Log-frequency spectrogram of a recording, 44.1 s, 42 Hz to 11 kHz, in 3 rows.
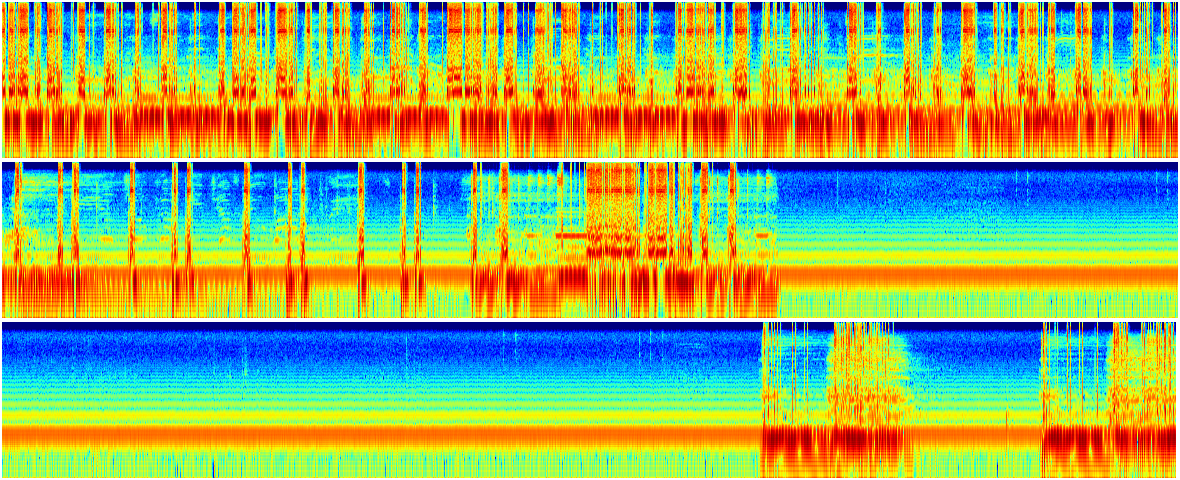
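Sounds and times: band music with sharp guitar: 0.0s - 24.4s, 38.8s - 41.0s, 42.4s - 44.0s
steady electrical hum: 0.0s - 44.0s.

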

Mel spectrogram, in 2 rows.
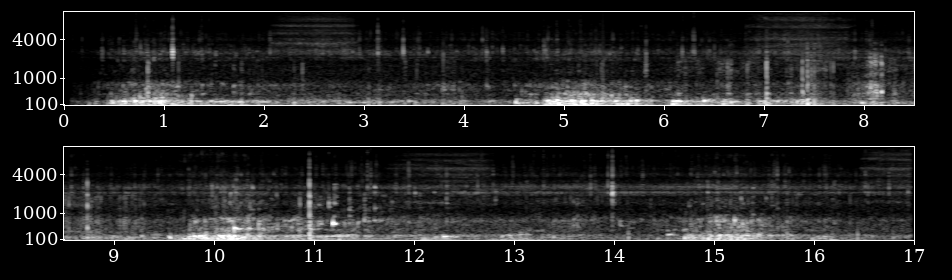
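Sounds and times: bubbling underwater exhalations: 0.4s - 2.1s, 4.5s - 13.8s, 14.5s - 16.4s
hissing regulator inhalation: 2.1s - 3.2s, 6.8s - 8.0s, 11.8s - 13.0s, 16.4s - 17.0s.

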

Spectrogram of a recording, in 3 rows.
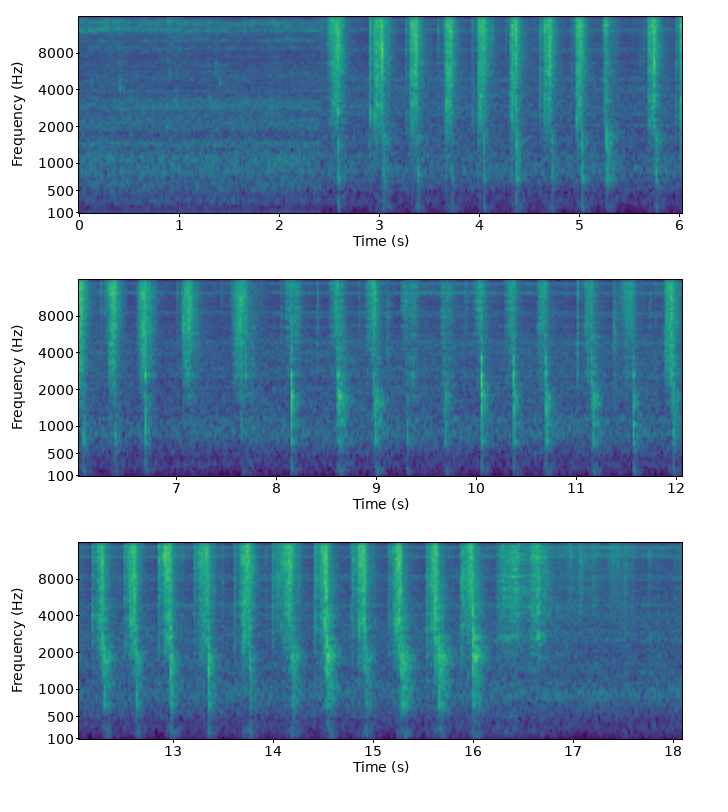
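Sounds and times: knife chopping on wooden board: 2.5s - 16.2s.

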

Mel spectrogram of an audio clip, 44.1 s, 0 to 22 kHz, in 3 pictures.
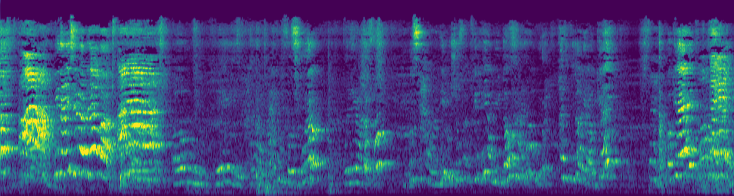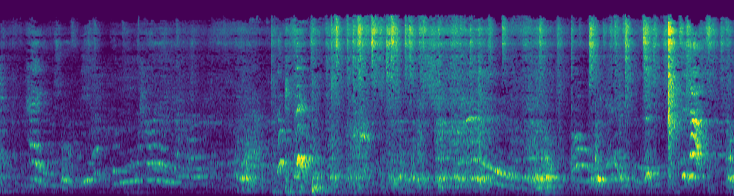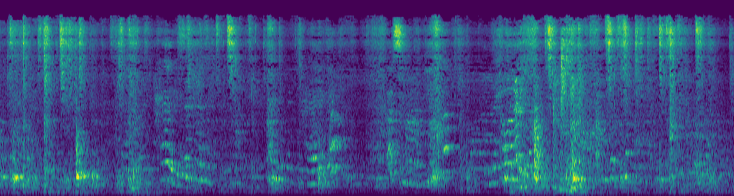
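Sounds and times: children shouting: 0.0s - 1.1s, 2.3s - 3.3s
chairs and feet knocking: 19.6s - 27.8s, 28.8s - 32.4s, 39.6s - 44.0s
children shuffling: 20.3s - 34.8s, 39.2s - 44.0s.

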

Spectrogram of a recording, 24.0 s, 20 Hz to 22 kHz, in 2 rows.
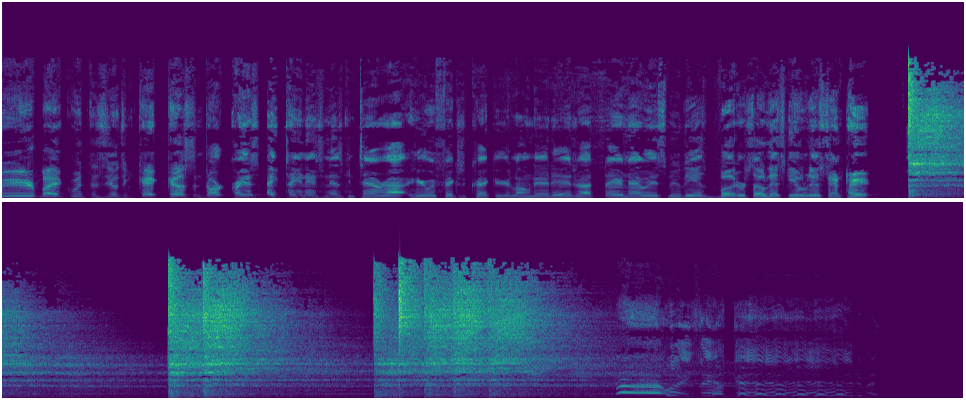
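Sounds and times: crash cymbal struck: 11.3s - 19.7s
wavering voice-like warble: 20.2s - 23.0s.

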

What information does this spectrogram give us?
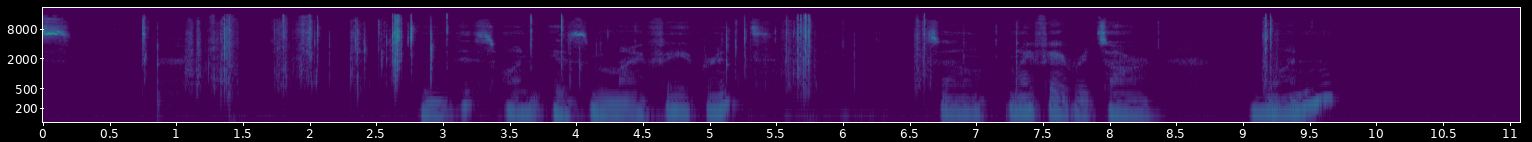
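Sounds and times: plastic wrappers crinkling: 0.8s - 4.3s, 5.0s - 7.4s.

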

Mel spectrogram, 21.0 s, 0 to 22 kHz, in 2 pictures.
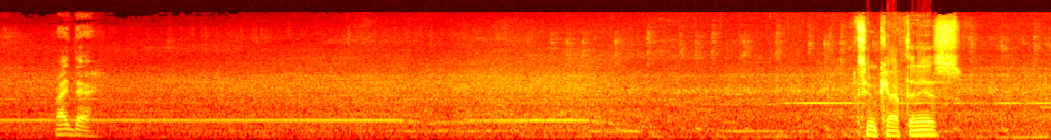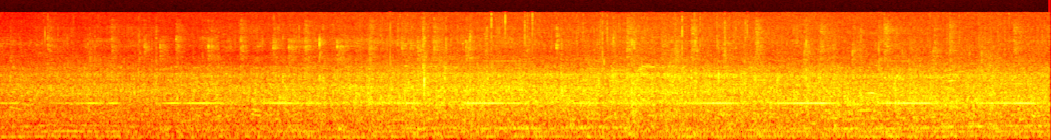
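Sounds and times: boat engine running: 0.0s - 21.0s
faint high beep: 4.7s - 13.7s, 14.3s - 21.0s.

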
